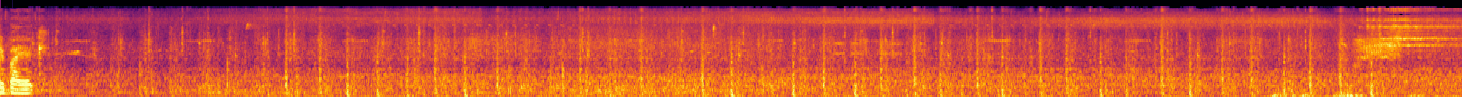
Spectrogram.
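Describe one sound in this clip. Footsteps run quickly over dirt and grass.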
